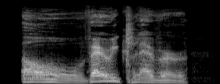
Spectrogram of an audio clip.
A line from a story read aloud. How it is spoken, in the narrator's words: growled Hagrid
